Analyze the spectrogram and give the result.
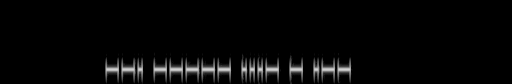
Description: Morse code, heard as a keyed tone, about 32 wpm, 700 Hz. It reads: G0VTW
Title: DXCC-100 Call Signs - 5 Characters - 30wpm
